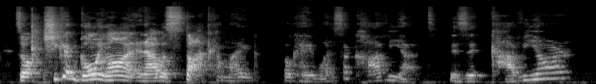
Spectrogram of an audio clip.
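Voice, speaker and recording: The voice has a bright, sharp tone and very wide pitch swings. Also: man. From outside the US. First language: not English. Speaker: ed tech specialist, conference presenter. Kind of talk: presentation. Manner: fast; halting.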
